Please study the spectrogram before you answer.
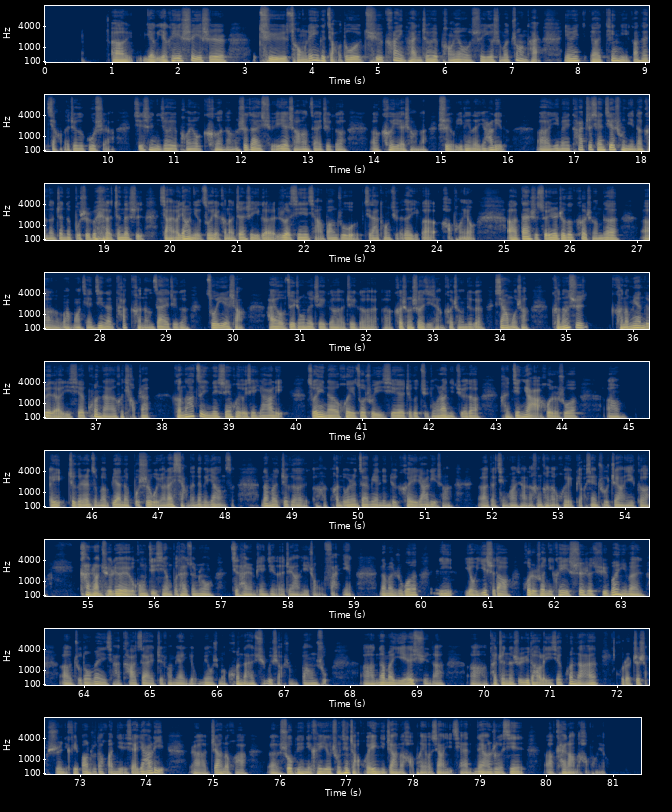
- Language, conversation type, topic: Chinese, advice, 我该如何与朋友清楚地设定个人界限？
- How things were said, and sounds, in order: tapping; other background noise; laughing while speaking: "为了"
